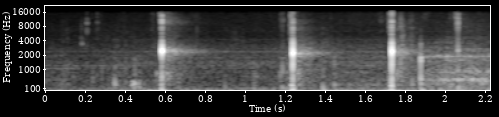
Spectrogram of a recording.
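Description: Three finger snaps, about half a second apart, made while trying to recall a forgotten name.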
